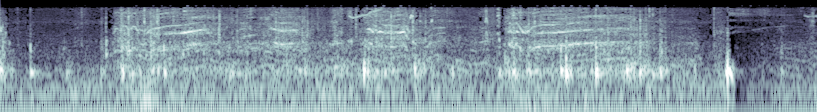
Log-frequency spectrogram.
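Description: Electric motor and gearbox of a battery-powered ride-on toy quad whining as it drives along concrete, the whine rising and falling in pitch with its speed. It cuts off with a click about five and a half seconds in as the drive stops.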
